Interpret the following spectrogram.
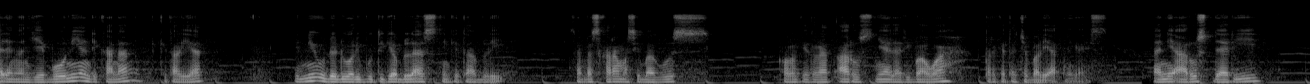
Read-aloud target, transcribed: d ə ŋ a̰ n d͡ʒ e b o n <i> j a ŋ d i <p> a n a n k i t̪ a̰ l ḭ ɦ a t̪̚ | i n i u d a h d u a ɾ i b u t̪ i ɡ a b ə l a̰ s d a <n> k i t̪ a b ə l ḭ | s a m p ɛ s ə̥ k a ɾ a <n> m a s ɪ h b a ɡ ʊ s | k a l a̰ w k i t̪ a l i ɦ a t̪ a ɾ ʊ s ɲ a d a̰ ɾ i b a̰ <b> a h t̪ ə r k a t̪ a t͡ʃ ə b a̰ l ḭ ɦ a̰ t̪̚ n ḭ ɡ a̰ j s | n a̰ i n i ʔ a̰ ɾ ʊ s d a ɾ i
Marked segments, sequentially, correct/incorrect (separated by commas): correct, incorrect, incorrect, incorrect, incorrect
